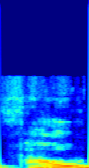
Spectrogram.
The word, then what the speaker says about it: V: Biz bu harfi gördüğümüzde V deriz ama Almanlar fav diyor.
